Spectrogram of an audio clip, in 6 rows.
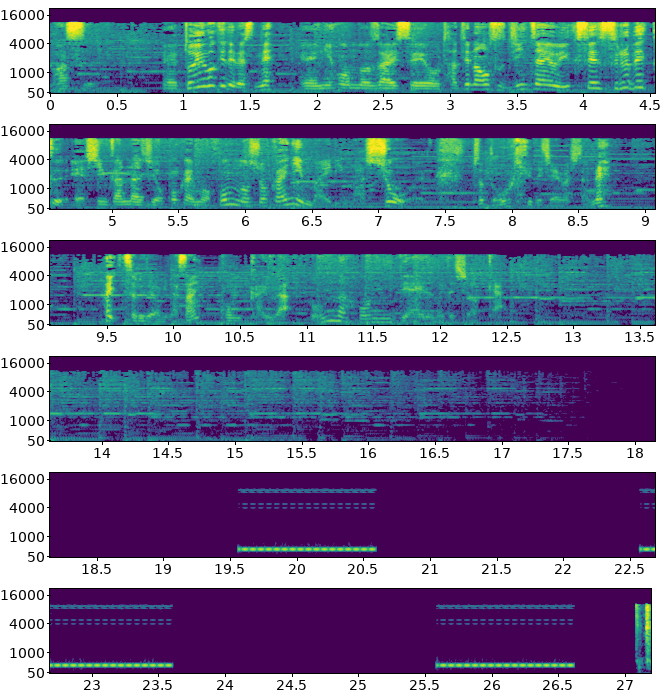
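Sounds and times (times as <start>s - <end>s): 
speech: 0.0s - 8.8s, 9.5s - 12.8s
music: 0.0s - 18.0s
company telephone ringing: 19.6s - 20.6s, 22.6s - 23.6s, 25.6s - 26.6s.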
